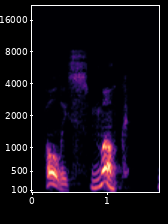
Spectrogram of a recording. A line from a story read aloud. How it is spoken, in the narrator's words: Matt exclaimed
